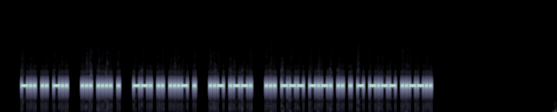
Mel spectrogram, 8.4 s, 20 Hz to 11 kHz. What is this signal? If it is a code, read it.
Morse code, heard as a keyed tone, about 40 wpm, 700 Hz. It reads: DID SHE GIVE UP SOCIETY?
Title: Sentences from Top 1000 Words - Review Part 4 - 40wpm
